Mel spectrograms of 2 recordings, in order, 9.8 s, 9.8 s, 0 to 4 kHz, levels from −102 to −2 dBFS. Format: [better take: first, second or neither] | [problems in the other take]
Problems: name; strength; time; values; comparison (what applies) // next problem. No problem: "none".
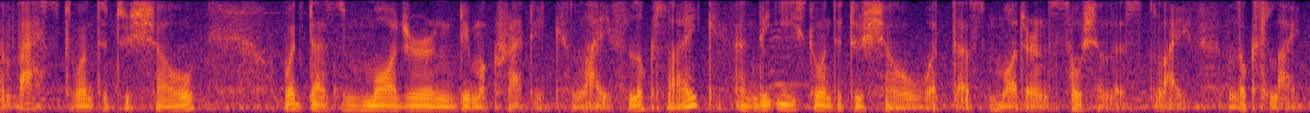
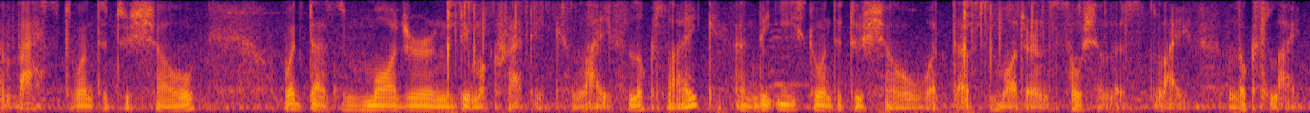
first | background sound (Shatter / Crushing); 14 dB below the speech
